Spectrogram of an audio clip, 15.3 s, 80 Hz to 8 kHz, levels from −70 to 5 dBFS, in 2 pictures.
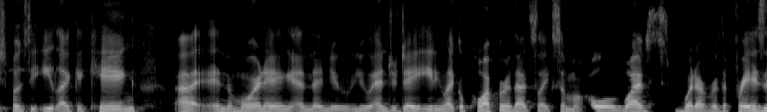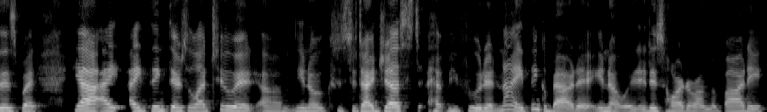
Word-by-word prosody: supposed 195 Hz, -1 st, -6 dB
to 180 Hz, -, -6 dB
eat 195 Hz, +2 st, -4 dB
like 190 Hz, 0 st, -4 dB
a -, -, -6 dB
king, 190 Hz, -1 st, -1 dB, 0.4 s
uh, 195 Hz, -2 st, +1 dB
in 190 Hz, 0 st, -5 dB
the 185 Hz, -, -5 dB
morning, 180 Hz, -1 st, -1 dB
and 175 Hz, 0 st, -5 dB
then 170 Hz, +1 st, -4 dB
you 170 Hz, 0 st, -6 dB
you 170 Hz, -1 st, -6 dB
end 175 Hz, 0 st, -3 dB
your 175 Hz, -, -7 dB
day 180 Hz, -1 st, +1 dB
eating 175 Hz, +1 st, -3 dB
like 170 Hz, -2 st, -2 dB
a 170 Hz, -, -3 dB
pauper, 185 Hz, +1 st, 0 dB
that's, 170 Hz, -2 st, -2 dB
like, -, -, -6 dB
some 170 Hz, -4 st, -6 dB
old 170 Hz, -1 st, +1 dB
wives 170 Hz, 0 st, -1 dB
whatever 170 Hz, -4 st, -2 dB
the 170 Hz, -, -7 dB
phrase 180 Hz, 0 st, +2 dB
is, 210 Hz, +1 st, +3 dB
but 200 Hz, -3 st, +1 dB, 0.3 s
yeah, 260 Hz, -3 st, +9 dB
I 235 Hz, -1 st, +4 dB
I 230 Hz, -1 st, +3 dB
think 255 Hz, -1 st, +1 dB
there's 235 Hz, -2 st, +2 dB
a 225 Hz, -, -3 dB
lot 220 Hz, 0 st, +1 dB
to 265 Hz, +3 st, 0 dB
it, 210 Hz, -5 st, +3 dB
um, 190 Hz, -1 st, -6 dB
you 215 Hz, -1 st, -2 dB
know, 210 Hz, -1 st, -1 dB
'cause 205 Hz, +1 st, -10 dB
to 220 Hz, -, -5 dB
digest 245 Hz, +5 st, +5 dB
heavy 220 Hz, 0 st, -3 dB
food 210 Hz, -2 st, 0 dB
at 200 Hz, 0 st, +3 dB
night, 250 Hz, -8 st, 0 dB
think 325 Hz, -3 st, -2 dB
about 175 Hz, -6 st, +2 dB
it, 170 Hz, -1 st, 0 dB
you 205 Hz, -, -2 dB
know, 180 Hz, -3 st, -1 dB
it 185 Hz, +2 st, -3 dB
is 205 Hz, -1 st, +2 dB
harder 190 Hz, -2 st, -2 dB
on 170 Hz, 0 st, -4 dB
the 170 Hz, -, -7 dB
body, 180 Hz, -1 st, -2 dB
190 Hz, 240 wpm, -25 LUFS, 175-210 Hz, 0.4 s, yeah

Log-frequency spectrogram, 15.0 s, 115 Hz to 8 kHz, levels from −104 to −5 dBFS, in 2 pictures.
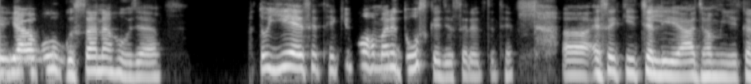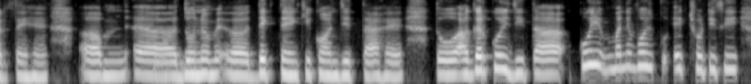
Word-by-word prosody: या 215 Hz, 0 st, +7 dB
वो 240 Hz, +2 st, +2 dB
गुस्सा 230 Hz, +4 st, +3 dB
ना 230 Hz, 0 st, +2 dB
हो 175 Hz, -3 st, -2 dB
जाए। 175 Hz, 0 st, -2 dB, 1.0 s
तो 250 Hz, -, +1 dB
ये 260 Hz, +3 st, +4 dB
ऐसे 255 Hz, +1 st, 0 dB
थे 235 Hz, -, -4 dB
कि 275 Hz, +5 st, -15 dB
वो 295 Hz, -, +3 dB
हमारे 265 Hz, +1 st, +1 dB
दोस्त 245 Hz, +6 st, -2 dB
के 190 Hz, -, -3 dB
जैसे 170 Hz, +2 st, -8 dB
रहते 180 Hz, +1 st, -11 dB
थे -, -, -7 dB, 0.5 s
अ, 190 Hz, 0 st, +1 dB
ऐसे 205 Hz, +3 st, +2 dB
कि 205 Hz, +1 st, -2 dB
चलिए 185 Hz, -4 st, +4 dB
आज 180 Hz, -1 st, +1 dB
हम 175 Hz, -1 st, 0 dB
ये 170 Hz, -1 st, -4 dB
करते 180 Hz, -1 st, -4 dB
हैं 170 Hz, 0 st, -3 dB, 0.4 s
अम, 180 Hz, 0 st, 0 dB
अ, 185 Hz, -3 st, 0 dB
दोनों 190 Hz, 0 st, +3 dB
में 195 Hz, +1 st, -1 dB
अ, 185 Hz, -1 st, +2 dB
देखते 200 Hz, +3 st, +1 dB
हैं 185 Hz, -1 st, +2 dB
कि 195 Hz, -, -5 dB
कौन 185 Hz, -1 st, +1 dB
जीतता 180 Hz, 0 st, -2 dB
है। 175 Hz, -1 st, -3 dB, 0.3 s
तो 190 Hz, -1 st, +1 dB
अगर 225 Hz, +4 st, +4 dB
कोई 255 Hz, -2 st, +2 dB
जीता 200 Hz, 0 st, -2 dB, 0.4 s
कोई 310 Hz, +1 st, +4 dB
मने 255 Hz, +2 st, -3 dB
वो 290 Hz, -, +3 dB, 0.2 s
क -, -, -11 dB
एक 250 Hz, -1 st, -2 dB
छोटी-सी 240 Hz, 0 st, -3 dB
195 Hz, 190 wpm, -24 LUFS, 180-235 Hz, 1.0 s, या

